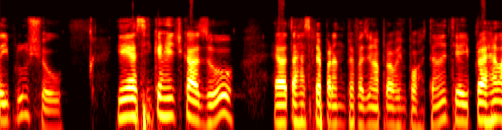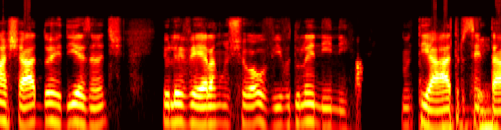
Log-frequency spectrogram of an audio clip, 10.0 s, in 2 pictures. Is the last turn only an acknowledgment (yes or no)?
yes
